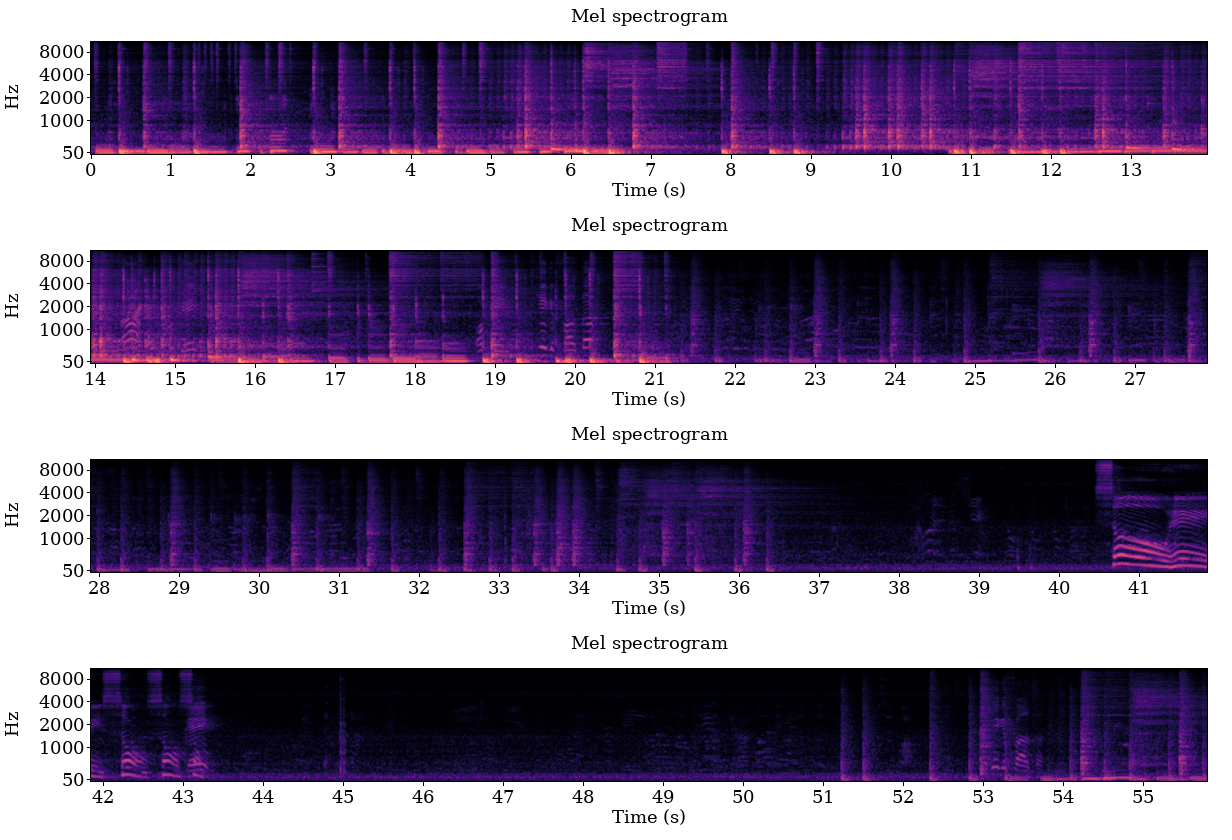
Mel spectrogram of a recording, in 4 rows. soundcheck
0.0 21.5

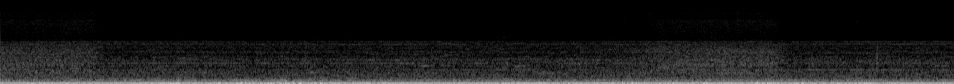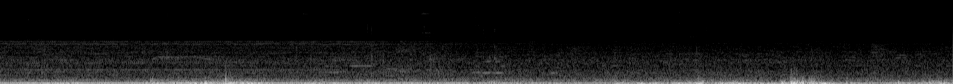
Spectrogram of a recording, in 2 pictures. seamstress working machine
0.0 1.0, 6.4 7.9

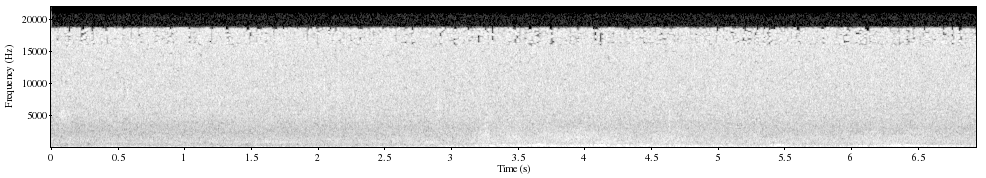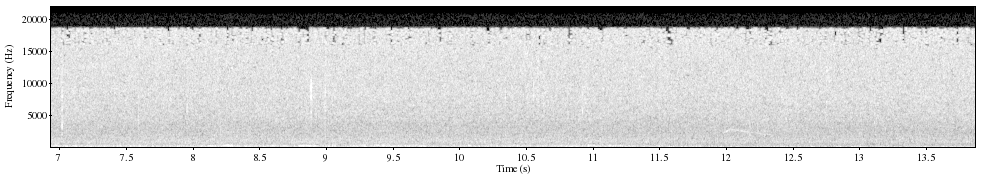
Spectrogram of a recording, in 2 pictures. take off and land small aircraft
2.2 11.8

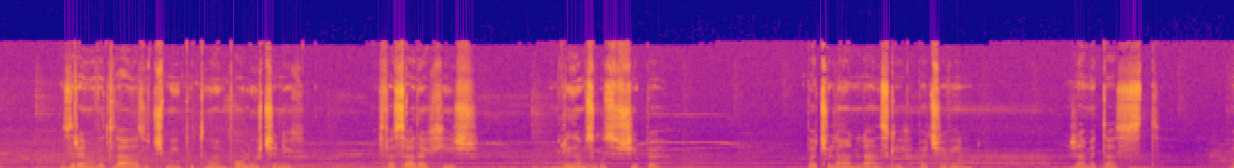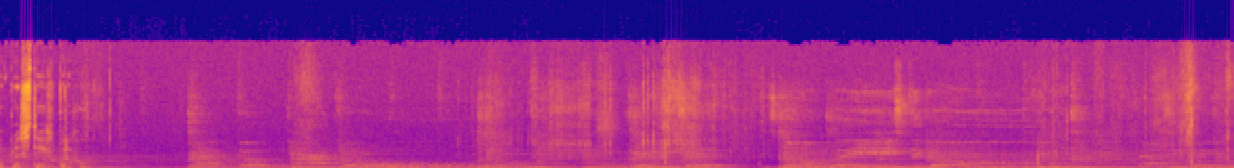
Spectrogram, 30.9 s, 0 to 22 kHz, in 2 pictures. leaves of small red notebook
21.6 24.7

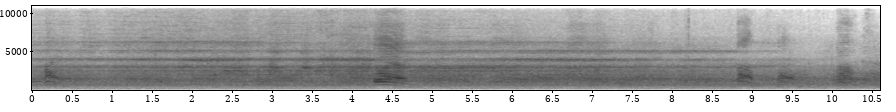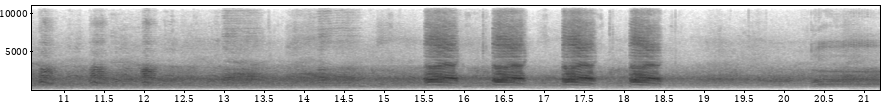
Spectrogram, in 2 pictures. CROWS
0.2 2.0, 3.9 4.8, 8.8 21.2

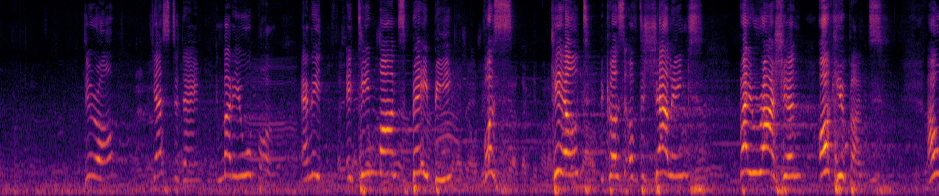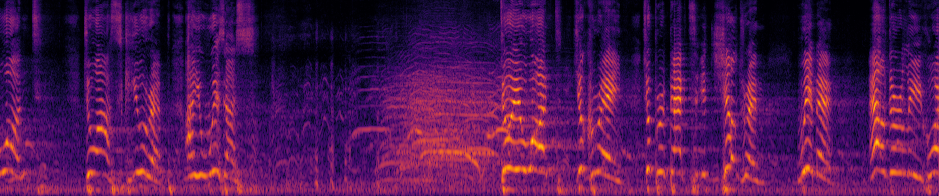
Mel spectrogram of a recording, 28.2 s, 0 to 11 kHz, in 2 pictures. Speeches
2.3 13.2

